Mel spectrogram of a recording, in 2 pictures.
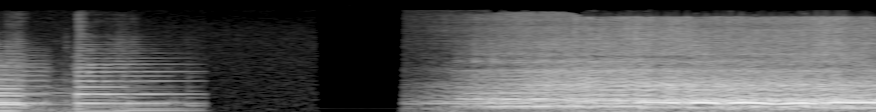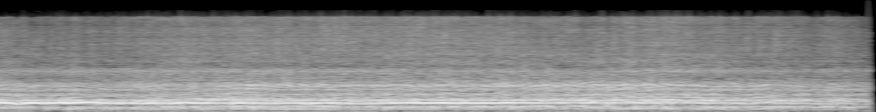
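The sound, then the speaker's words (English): A dense, steady swarm of yellow jacket wasps drones loudly and continuously, a low whirring hum thick with overlapping wingbeats. A short tonal note sounds first, followed by a brief silence. “Yellow jackets are in the Hymenoptera, or membranous wing order, and are endowed with clear wings.”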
